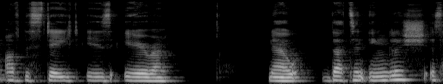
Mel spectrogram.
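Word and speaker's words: Éire: it out the name of the state is era now that's in English is how era is spelled right and in the English language Ireland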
